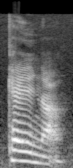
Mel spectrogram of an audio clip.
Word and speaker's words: Kellner: If the R is placed at the end of the word, it's also pronounced silently. Zum Beispiel, mir, mir. Kellner, Kellner. Computer, Computer. Awesome.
